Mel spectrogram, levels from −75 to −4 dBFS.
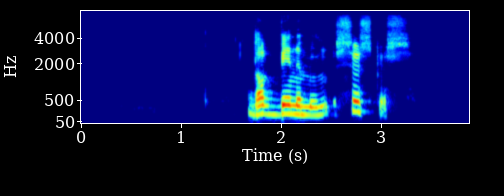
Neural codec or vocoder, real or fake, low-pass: codec, 24 kHz, 3.1 kbps, DualCodec; fake; 7.2 kHz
